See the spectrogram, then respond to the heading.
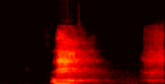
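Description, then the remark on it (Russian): A single loud sneeze bursts out sharply and trails off over half a second, followed after a short pause by another breathy burst of noise. “Вот вы сегодня чихнули, так чихнули.”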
